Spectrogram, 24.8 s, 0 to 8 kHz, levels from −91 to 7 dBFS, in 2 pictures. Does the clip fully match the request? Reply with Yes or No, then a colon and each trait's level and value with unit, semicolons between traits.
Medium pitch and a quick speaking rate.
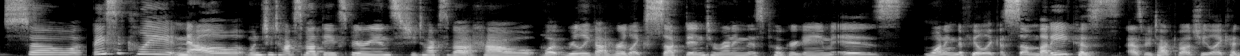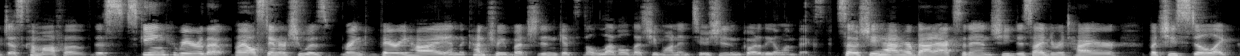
Yes: medium, 180 Hz; fast, 215 wpm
